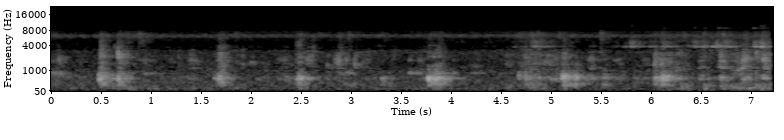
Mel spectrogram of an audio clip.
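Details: German Shepherd puppy playing with its Border Collie sister; short growly, grumbling bursts repeated irregularly about once a second, fairly faint and close, with light background noise.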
